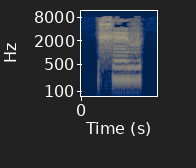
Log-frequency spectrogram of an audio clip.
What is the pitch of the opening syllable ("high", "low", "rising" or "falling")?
high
